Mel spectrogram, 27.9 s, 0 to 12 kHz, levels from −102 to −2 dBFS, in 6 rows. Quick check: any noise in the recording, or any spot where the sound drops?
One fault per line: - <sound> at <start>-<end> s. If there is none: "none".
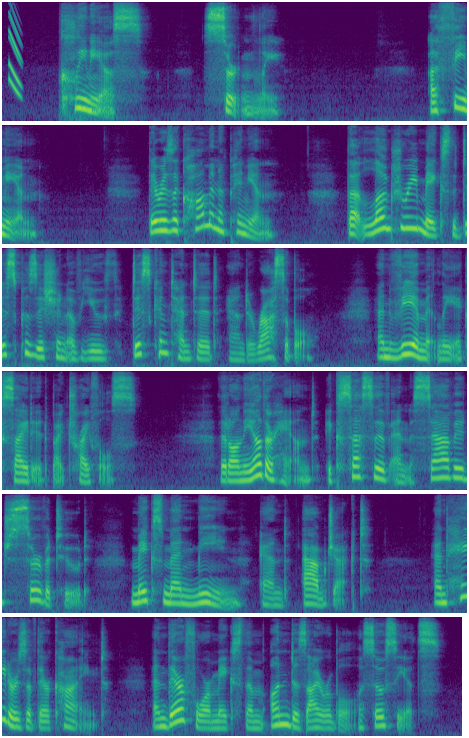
- chirp at 0.1-0.2 s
